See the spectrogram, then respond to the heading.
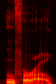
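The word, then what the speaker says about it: oophoro: ovary has ovaro or ufor pronounced ufuro.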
